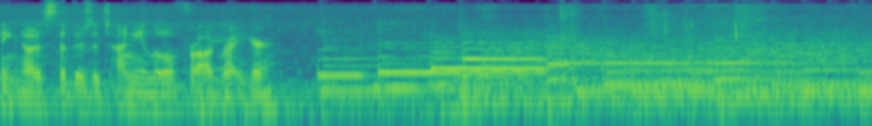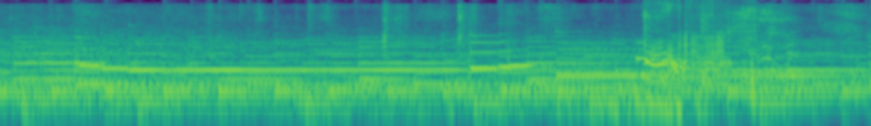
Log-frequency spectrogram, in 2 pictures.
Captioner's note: Bog of eternal stench sounds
